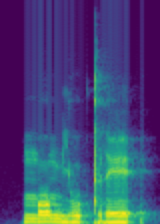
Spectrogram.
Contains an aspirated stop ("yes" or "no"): no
